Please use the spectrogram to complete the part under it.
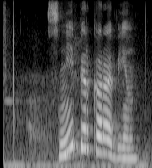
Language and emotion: Russian, neutral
